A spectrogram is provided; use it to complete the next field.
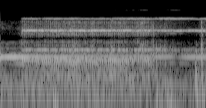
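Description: An old-fashioned telephone bell rings loudly and continuously, its bright metallic jangle filling the whole moment with no voices present.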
